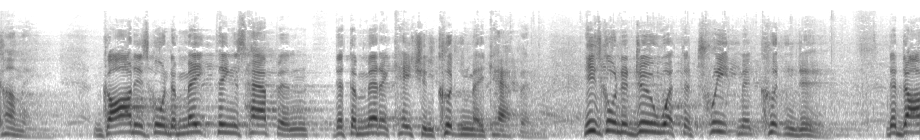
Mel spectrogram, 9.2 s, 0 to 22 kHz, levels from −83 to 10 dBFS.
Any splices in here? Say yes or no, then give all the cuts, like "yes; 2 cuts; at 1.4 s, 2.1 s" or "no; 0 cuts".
no; 0 cuts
